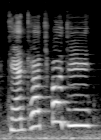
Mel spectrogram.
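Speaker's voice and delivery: put-on high, loud taunting toddler; hollering. Toddler running off and taunting, high and loud. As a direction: tease the chasers at full voice. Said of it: "he hollered".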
